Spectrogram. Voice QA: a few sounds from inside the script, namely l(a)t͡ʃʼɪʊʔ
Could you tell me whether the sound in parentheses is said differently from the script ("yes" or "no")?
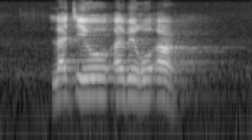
no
